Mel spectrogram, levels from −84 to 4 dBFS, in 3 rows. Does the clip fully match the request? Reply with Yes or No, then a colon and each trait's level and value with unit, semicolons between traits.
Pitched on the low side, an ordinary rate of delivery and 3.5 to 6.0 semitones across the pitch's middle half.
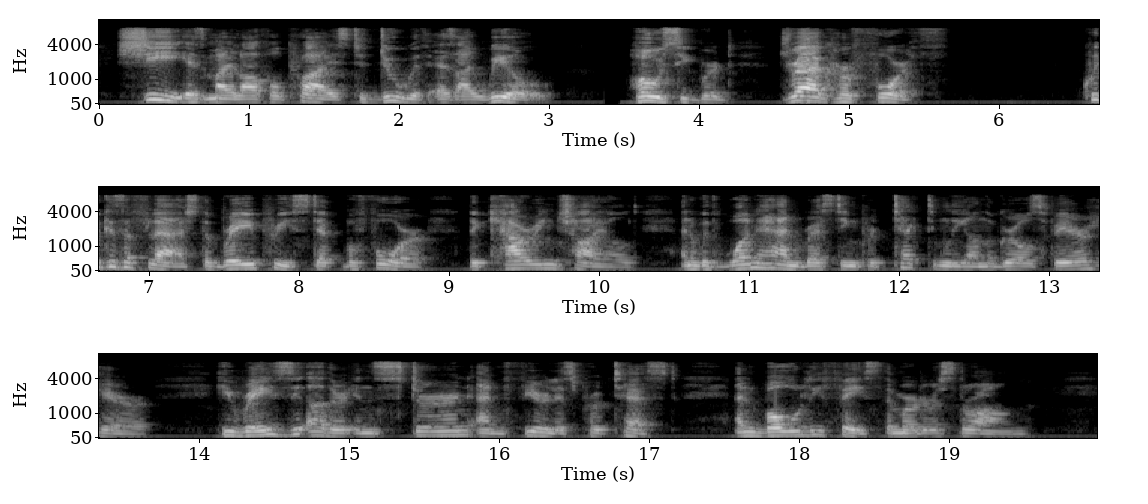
Yes: low, 120 Hz; average, 165 wpm; average, 4.3 semitones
